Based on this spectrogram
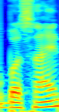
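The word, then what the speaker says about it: Bassein: मेरी प्रोनाउंसिएशन थोड़ी सी बहुत ऊपर नीचे हो सकती है भैया, इसको बसाइन भी बोला जाता है, मैं इसको बेसिन बोल रहा हूँ, ठीक है।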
